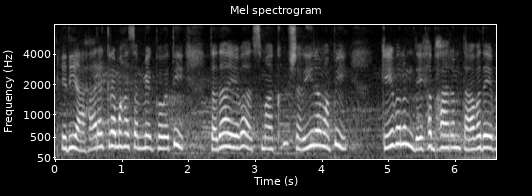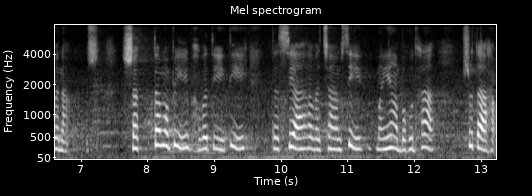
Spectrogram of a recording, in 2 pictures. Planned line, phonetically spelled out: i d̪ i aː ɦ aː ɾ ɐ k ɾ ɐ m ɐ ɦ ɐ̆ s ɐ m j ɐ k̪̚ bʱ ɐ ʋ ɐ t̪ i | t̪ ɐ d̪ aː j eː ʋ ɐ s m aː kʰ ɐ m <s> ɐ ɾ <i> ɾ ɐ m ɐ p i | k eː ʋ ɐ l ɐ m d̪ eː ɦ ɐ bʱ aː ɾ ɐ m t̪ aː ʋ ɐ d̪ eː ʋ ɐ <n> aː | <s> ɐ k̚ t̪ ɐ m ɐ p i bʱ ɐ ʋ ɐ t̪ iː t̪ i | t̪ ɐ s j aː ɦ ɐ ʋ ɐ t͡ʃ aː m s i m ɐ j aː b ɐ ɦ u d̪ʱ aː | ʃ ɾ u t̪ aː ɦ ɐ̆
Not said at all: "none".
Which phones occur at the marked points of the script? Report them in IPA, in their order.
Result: ʃ, iː, n, ʃ

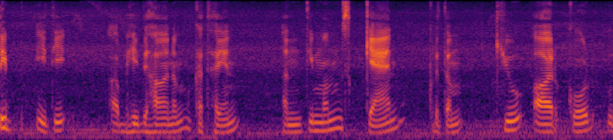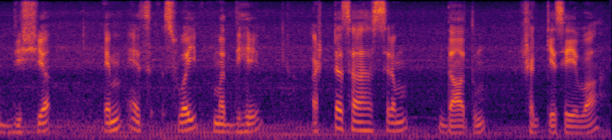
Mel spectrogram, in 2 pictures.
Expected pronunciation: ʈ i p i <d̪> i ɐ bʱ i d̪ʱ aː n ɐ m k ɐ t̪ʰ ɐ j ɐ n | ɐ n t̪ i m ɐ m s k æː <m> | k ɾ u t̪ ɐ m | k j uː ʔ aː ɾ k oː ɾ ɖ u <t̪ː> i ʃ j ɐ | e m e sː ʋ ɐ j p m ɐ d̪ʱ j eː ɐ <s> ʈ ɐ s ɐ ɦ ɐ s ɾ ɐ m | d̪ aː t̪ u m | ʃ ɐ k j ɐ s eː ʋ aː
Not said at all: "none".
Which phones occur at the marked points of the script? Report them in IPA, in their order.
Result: t̪, n, d̪ː, ʂ

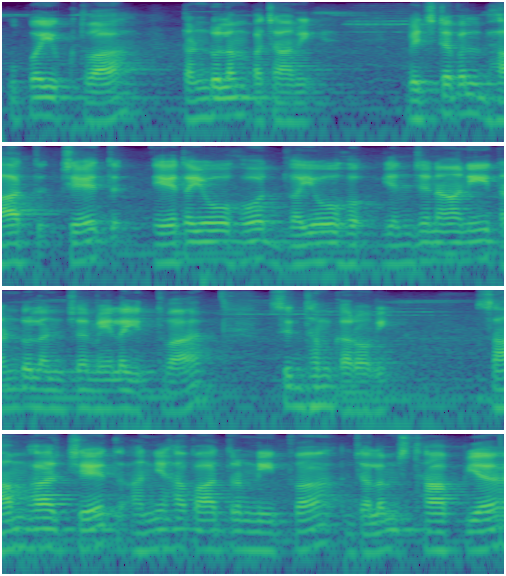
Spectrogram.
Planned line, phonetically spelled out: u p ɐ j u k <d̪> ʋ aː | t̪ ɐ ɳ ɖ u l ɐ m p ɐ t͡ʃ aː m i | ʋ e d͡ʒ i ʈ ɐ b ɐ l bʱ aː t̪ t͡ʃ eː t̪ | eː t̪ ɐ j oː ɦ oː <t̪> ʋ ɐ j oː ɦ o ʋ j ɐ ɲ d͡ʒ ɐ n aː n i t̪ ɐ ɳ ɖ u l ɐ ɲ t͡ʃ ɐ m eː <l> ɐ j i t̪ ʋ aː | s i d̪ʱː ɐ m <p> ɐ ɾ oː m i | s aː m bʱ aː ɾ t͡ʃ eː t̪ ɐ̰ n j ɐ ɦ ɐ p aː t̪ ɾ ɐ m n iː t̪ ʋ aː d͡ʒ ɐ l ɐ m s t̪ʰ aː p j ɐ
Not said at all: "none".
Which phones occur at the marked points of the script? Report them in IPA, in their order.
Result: t̪, d̪, l, k

